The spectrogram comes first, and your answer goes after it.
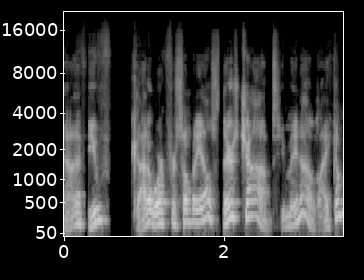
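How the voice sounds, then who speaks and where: Recorded dry and close with no echo, a man with an American accent speaks at a moderate pace with vocal fry and very wide pitch swings. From US Midwest, Davenport, Iowa. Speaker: small business accountant and consultant. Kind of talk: casual interview.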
